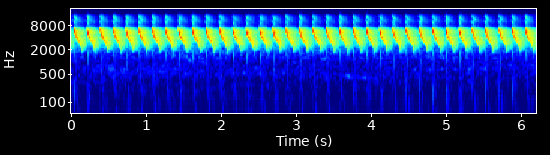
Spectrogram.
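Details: Sunda warbler singing a sustained, evenly paced trill of high, piercing downslurred notes, about five each second, loud and clear with a quiet background.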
